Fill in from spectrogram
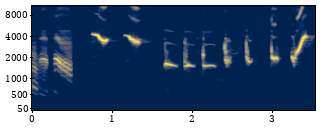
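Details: Asian pied starling singing for other starlings to learn from: a run of short clear whistled notes, some rising and falling, spaced about a quarter second apart after a rough opening burst.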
